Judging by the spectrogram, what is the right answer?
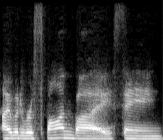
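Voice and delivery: ordinary talk, nothing marked

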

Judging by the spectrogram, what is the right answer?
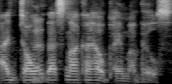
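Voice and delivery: ordinary delivery

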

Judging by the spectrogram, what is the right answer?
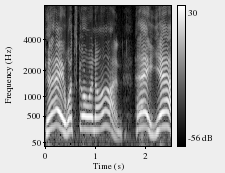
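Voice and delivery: high, slow, drawn-out mock yell.

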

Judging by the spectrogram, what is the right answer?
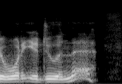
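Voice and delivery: put-on northern English accent. Recounting what a friend said on a phone call abroad, imitating his regional speech; northern english accent. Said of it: "in his Northern accent".

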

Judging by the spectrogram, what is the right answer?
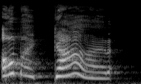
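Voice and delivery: very high porn voice. Picturing suddenly noticing someone watching, reacting in a porn voice. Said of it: "That's my porn voice".

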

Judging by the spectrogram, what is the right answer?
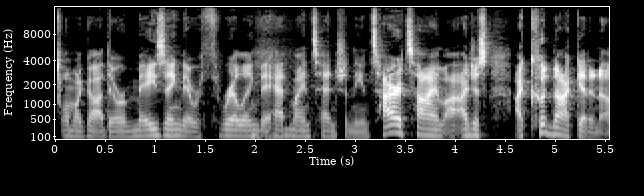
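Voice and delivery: ordinary talk, nothing marked

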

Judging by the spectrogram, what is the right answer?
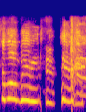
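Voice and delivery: loud, very high-pitched put-on voice. Imitating how a guy talks, imitating a much higher voice. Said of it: "he's got a much higher voice. He's like".

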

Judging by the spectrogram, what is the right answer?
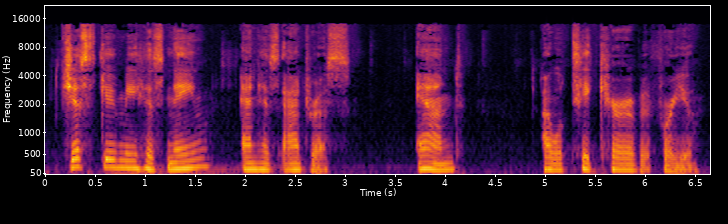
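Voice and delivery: ordinary talk

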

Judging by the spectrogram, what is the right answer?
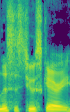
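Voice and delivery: ordinary talk

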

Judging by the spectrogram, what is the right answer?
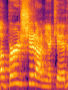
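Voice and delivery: said loudly. Retelling a father's remark at the Vatican: imitating dad saying it loudly. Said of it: "kind of loud".

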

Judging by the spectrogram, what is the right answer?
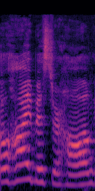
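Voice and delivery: plain

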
